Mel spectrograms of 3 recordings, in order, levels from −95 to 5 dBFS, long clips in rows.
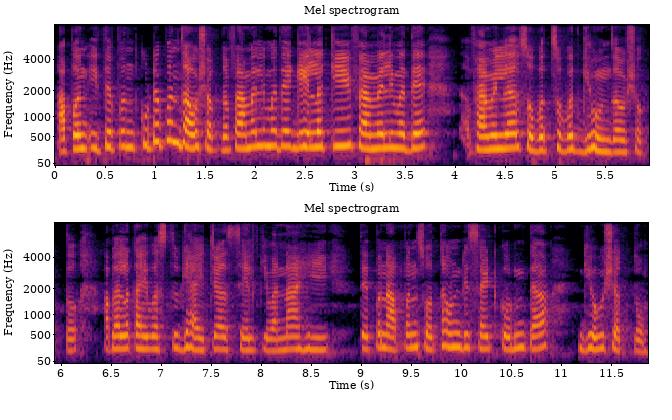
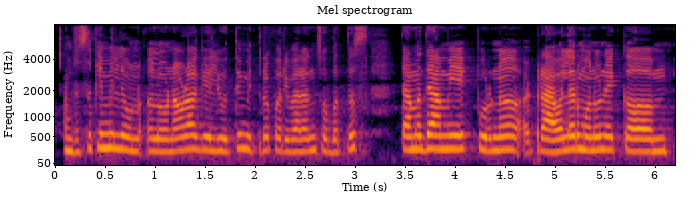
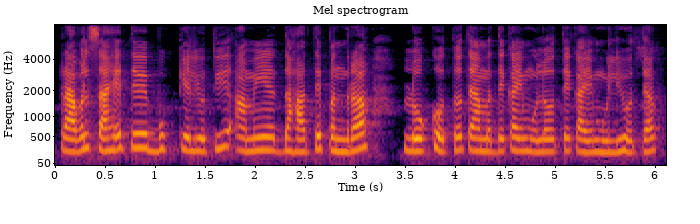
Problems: background sounds at intervals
